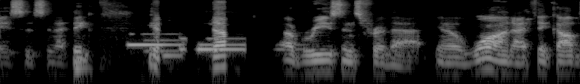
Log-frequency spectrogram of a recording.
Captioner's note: computer chimes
